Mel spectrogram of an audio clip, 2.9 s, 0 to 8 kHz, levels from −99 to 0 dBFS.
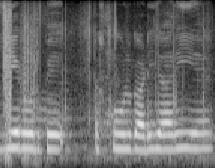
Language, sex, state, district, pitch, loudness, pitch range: Hindi, female, Uttar Pradesh, Shamli, 235 Hz, -19 LUFS, 230-240 Hz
